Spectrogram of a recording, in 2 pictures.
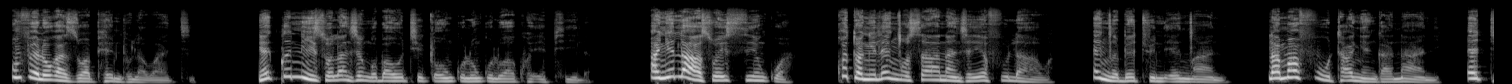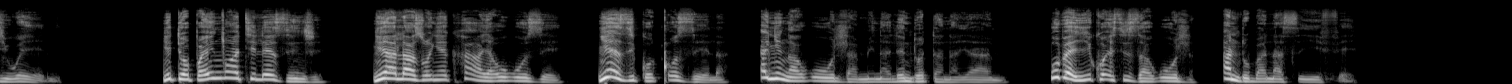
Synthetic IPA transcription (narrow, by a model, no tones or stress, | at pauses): um̩fɛlɔɣaziwapʰendʱulawa̰ːtʰi̥ | ŋeǃinisɔland͡ʒʱɛŋɔβautʰiǁɔuŋkʼuluŋkʼuluwakʰɔepʰiːla | aŋilaswɔisiŋkʼwa | ɣɔd̥ʱwaŋilɛŋ͡ǀʱɔsanand͡ʒʱɛjefulawa | ɛŋ͡ǀʱɛɓetʰwiniɛŋ͡ǀʱaːnɛ | lamafutʰaːŋɛŋanani | ed̥ʱiweːni | ŋid̥ʱɔb̥ʱaiŋ͡ǀwatʰilezind͡ʒʱɛ | ŋijalazwaŋɛkʰajauɣuzɛ | ŋieziɡ̥ʱɔǃɔzɛla | eŋiŋaɣuɮaminalɛndʱɔd̥ʱanajaːmi | ɣuβɛjikʰɔesizaɣuɮa | andʱuβanasiːfɛ̰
